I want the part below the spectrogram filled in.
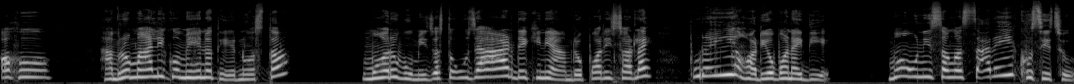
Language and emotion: Nepali, happy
